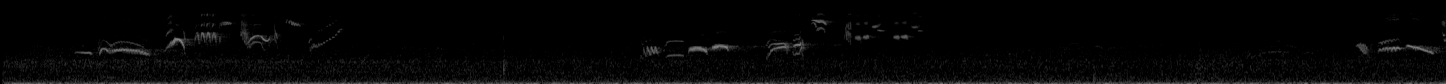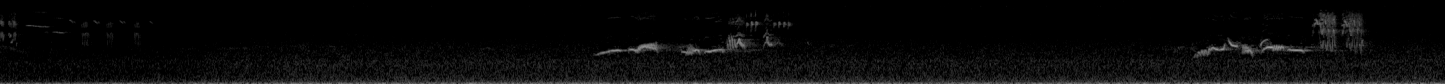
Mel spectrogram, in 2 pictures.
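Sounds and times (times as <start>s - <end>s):
steady background hiss: 0.0s - 28.9s
common blackbird song with fluty warble and twitters: 0.7s - 3.6s, 6.4s - 9.4s, 10.1s - 18.2s, 20.2s - 23.5s, 25.7s - 28.9s.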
